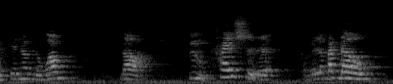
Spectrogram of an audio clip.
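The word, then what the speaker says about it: 开始: Từ này chúng ta đọc là khai sử.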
